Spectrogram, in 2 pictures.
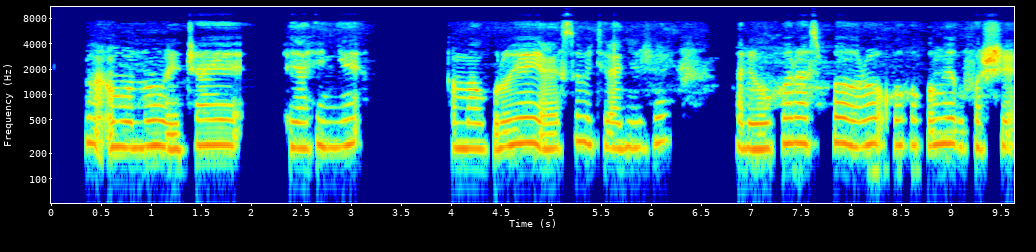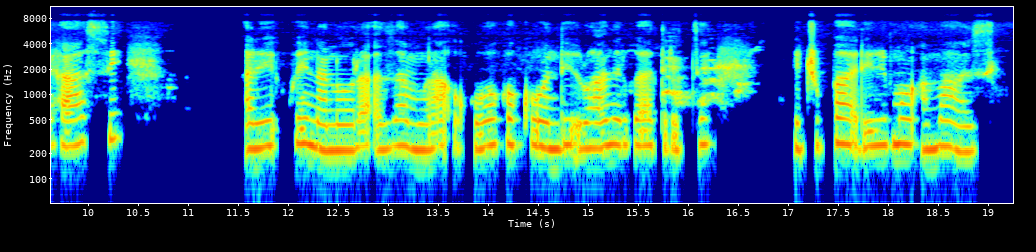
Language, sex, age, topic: Kinyarwanda, female, 18-24, health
